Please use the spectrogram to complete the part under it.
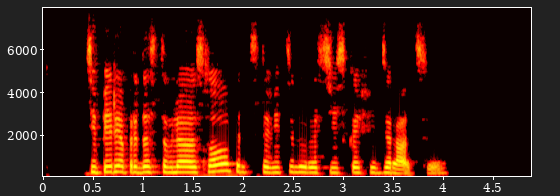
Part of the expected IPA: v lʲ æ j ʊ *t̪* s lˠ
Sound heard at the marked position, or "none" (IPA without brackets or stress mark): none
